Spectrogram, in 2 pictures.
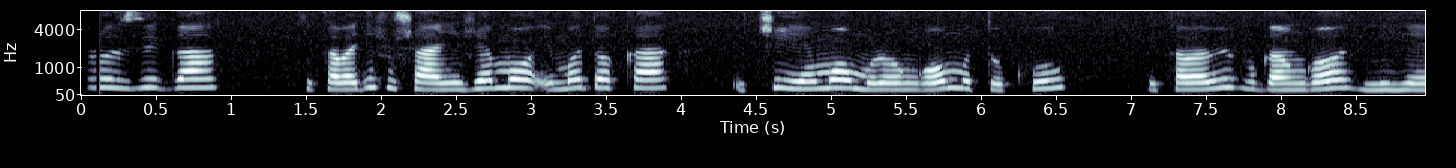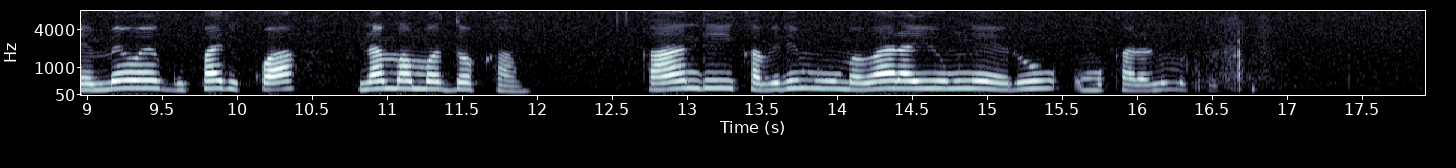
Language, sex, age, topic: Kinyarwanda, male, 18-24, government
